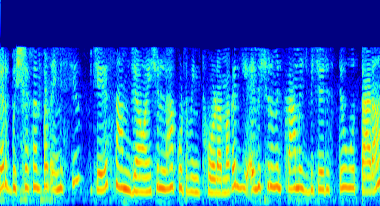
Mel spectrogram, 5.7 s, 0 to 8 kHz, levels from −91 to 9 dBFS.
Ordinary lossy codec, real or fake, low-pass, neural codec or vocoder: AAC, 16 kbps; real; 7.2 kHz; none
